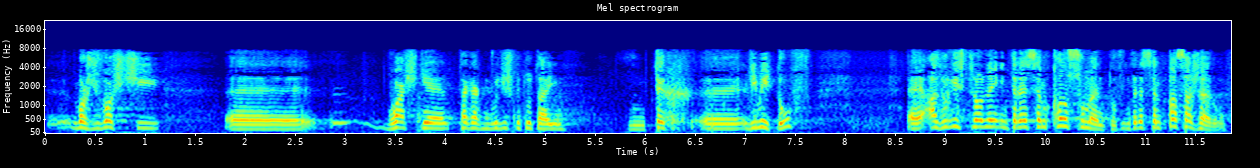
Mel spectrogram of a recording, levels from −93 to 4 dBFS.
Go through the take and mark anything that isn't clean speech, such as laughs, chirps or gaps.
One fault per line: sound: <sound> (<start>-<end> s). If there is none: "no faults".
no faults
